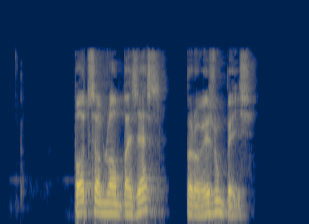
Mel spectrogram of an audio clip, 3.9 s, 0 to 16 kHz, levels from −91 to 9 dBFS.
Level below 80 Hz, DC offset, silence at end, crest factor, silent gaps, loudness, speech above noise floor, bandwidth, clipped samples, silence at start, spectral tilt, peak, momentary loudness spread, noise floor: -56 dBFS; under 0.1%; 0.75 s; 18 dB; 2.13-2.33 s; -18 LUFS; 46 dB; 7.8 kHz; under 0.1%; 0.95 s; -5.5 dB/octave; -2 dBFS; 12 LU; -64 dBFS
